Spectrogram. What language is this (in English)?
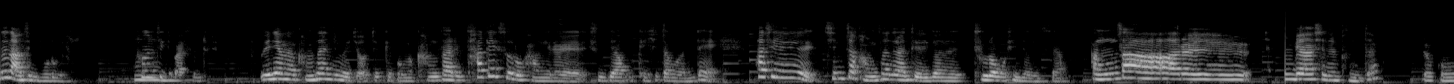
Korean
